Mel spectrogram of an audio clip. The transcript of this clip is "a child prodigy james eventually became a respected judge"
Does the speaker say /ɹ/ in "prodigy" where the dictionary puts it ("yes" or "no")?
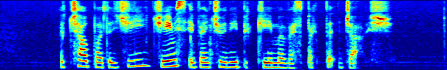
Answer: no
